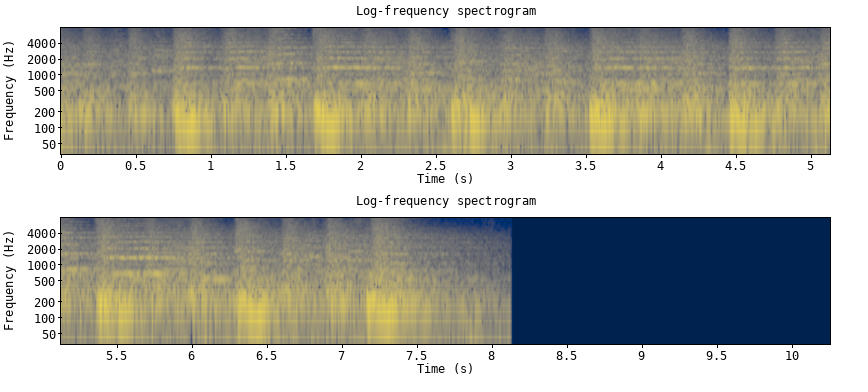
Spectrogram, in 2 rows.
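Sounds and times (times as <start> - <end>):
band playing an infantry march: 0.0 - 8.0.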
